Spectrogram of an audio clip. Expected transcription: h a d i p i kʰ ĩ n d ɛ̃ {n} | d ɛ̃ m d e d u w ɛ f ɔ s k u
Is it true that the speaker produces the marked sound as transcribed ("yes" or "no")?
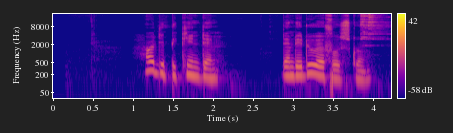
no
